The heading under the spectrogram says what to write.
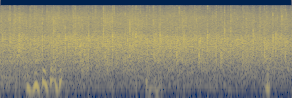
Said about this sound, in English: I think you wanted to clap, and I just want you to do it, okay?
